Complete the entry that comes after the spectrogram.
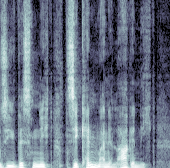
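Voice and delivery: usual speaking voice

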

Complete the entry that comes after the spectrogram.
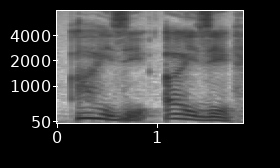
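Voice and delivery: high cry with one word drawn out long. Right after a gunshot, a different voice shouts to Aizi. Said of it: "кричав зовсім інший голос".

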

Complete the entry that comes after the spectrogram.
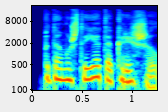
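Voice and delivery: ordinary delivery, nothing marked

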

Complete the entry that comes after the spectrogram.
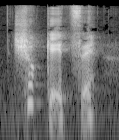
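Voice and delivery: muttered, grumbling under the breath. A great-grandfather answers a girl who wants to go home, grumbling. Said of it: "borbottò il bisnonno".

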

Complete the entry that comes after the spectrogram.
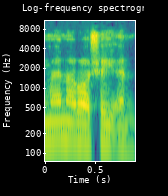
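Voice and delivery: ordinary talk, nothing marked

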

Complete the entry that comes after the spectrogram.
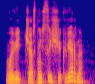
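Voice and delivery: plain

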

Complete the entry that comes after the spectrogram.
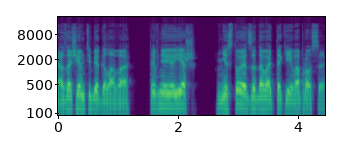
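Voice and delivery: ordinary delivery, nothing marked

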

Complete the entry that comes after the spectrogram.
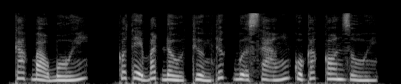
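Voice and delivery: plain reading voice

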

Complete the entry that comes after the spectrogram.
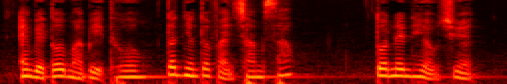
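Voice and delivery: ordinary delivery

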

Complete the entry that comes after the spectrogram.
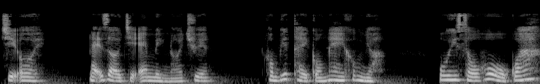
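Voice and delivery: ordinary delivery, nothing marked

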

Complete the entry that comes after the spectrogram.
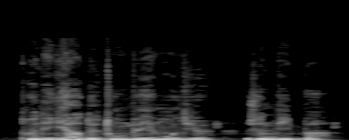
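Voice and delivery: quavering, unsteady voice. He speaks to Rosette as her enormous horse is brought, in a trembling voice. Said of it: "lui dit d'une voix tremblante".

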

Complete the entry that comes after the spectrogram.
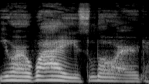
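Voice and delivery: slow, rasping, sibilant hissing voice. A narrator reads a messenger addressing a king, hissing voice. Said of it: "said the messenger in his hissing voice".

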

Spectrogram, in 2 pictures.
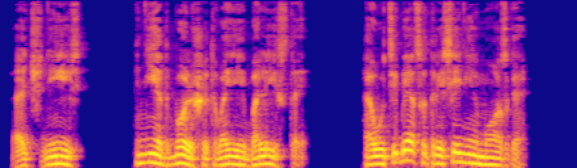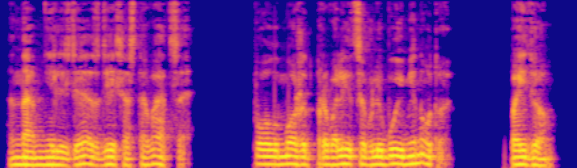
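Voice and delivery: plain reading voice

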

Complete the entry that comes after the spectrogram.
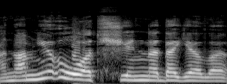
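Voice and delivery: loud, slow, spiteful, insistent repetition. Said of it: "со злобной настойчивостью повторил араб".

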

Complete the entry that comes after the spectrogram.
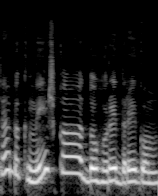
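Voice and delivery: ordinary delivery

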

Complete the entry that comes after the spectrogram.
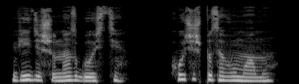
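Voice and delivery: ordinary delivery

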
